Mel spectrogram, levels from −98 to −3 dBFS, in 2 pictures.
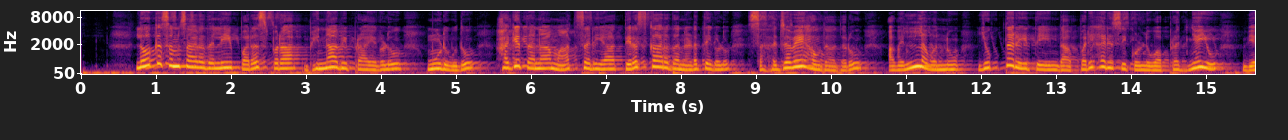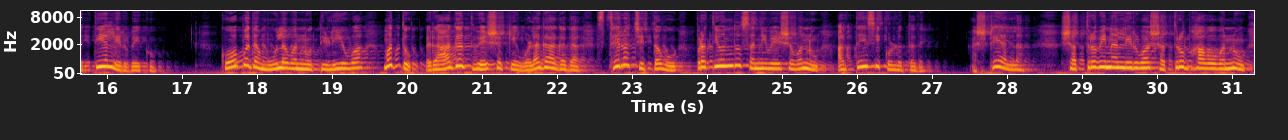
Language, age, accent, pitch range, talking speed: Kannada, 50-69, native, 185-270 Hz, 60 wpm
